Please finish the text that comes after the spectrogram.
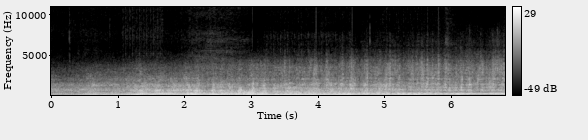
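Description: Continuous loud drone of a Rolls-Royce-powered P-51D Mustang propeller fighter during an air festival display, a steady engine roar that rises slightly in the first second and holds near and full throughout.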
